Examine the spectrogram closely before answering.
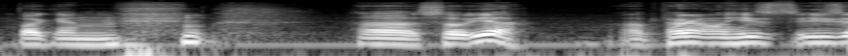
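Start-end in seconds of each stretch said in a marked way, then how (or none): none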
